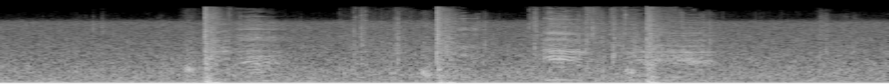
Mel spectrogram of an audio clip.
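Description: Sharp thuds of blows strike a creature several times in quick succession.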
